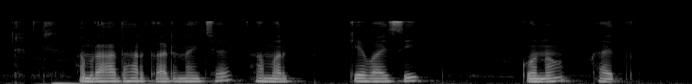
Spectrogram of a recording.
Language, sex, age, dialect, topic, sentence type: Maithili, male, 25-30, Angika, banking, question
